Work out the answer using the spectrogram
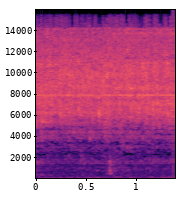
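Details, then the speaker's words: BMW M57 diesel, first key-on after engine install, not yet started. Gearbox in neutral, heater at max, fan at minimum to bleed the system. Quiet steady hum with water rushing: the electric coolant pump is running normally, pushing air out. "Ну да, это гудит именно насос. Именно насос системы охлаждения."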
